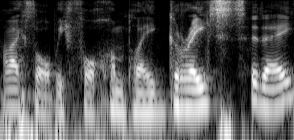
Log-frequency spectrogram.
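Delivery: put-on Scouse accent, Liverpool English.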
